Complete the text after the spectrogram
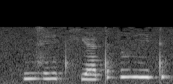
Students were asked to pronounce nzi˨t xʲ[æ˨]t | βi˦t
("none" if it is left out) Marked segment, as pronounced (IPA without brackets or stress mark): æ˨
